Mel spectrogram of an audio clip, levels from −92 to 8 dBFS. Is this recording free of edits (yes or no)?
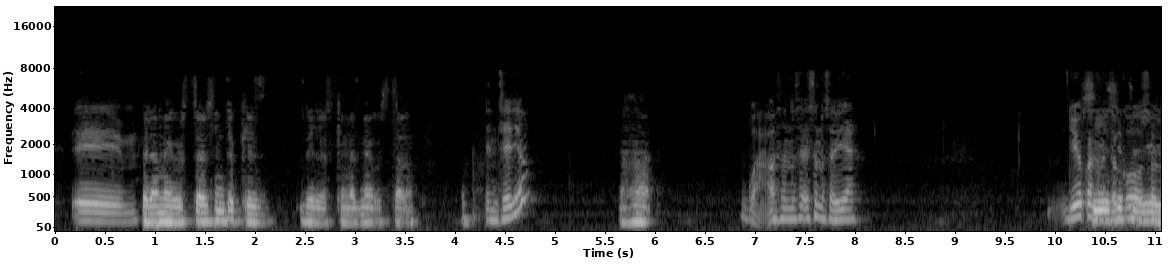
yes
